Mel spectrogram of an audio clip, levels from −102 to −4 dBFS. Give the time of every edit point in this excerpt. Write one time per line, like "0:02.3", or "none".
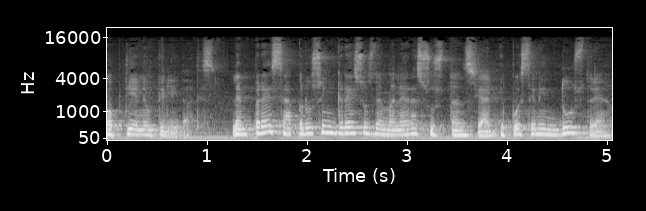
0:01.2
